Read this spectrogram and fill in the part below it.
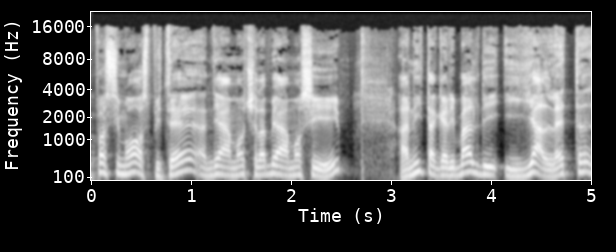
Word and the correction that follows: Jallet: si pronuncia così, buonasera. – Si pronuncia Giallè. – Giallè, mi scusi.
